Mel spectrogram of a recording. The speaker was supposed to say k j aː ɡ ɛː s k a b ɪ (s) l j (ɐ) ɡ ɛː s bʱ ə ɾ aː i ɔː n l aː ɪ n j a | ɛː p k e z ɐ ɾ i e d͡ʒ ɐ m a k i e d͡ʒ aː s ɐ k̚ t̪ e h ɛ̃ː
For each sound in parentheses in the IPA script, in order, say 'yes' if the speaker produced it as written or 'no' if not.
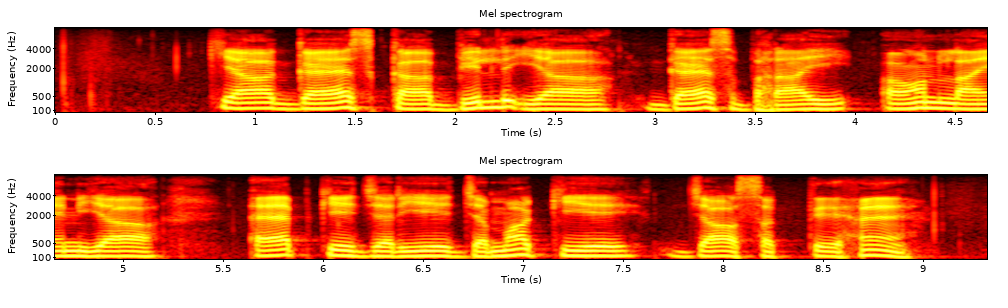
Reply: no, no

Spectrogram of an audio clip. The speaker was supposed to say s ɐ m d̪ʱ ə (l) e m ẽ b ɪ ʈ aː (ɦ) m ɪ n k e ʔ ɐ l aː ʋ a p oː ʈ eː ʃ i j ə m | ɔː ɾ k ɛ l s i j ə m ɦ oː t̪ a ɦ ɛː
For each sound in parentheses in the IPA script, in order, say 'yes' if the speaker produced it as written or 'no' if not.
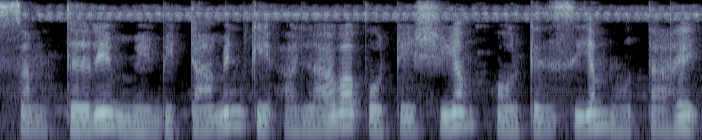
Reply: no, no

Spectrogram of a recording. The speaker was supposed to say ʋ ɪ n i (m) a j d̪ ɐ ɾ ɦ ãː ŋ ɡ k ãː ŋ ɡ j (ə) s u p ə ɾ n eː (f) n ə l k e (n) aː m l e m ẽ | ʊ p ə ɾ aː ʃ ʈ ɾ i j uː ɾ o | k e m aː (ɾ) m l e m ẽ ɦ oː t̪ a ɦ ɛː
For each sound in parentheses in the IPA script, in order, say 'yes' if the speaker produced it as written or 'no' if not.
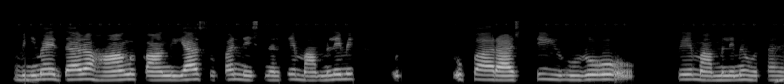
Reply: yes, no, no, no, no

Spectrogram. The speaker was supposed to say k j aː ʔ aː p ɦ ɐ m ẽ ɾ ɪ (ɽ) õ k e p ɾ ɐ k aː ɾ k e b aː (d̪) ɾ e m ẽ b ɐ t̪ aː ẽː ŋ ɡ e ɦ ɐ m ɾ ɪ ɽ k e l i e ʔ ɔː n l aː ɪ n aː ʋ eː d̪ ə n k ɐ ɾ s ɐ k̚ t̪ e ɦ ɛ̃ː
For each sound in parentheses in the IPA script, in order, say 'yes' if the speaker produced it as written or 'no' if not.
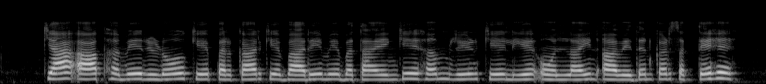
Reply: yes, no

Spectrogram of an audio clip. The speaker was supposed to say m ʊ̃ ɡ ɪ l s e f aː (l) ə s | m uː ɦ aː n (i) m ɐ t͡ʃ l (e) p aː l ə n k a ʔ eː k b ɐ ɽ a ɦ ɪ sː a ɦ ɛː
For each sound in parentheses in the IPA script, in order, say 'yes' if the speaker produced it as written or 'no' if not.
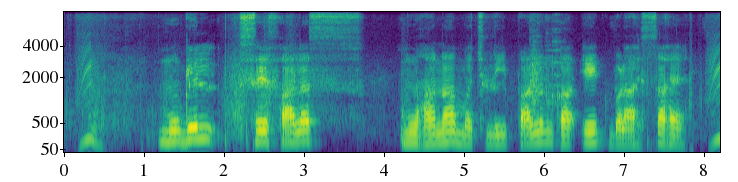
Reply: yes, no, no

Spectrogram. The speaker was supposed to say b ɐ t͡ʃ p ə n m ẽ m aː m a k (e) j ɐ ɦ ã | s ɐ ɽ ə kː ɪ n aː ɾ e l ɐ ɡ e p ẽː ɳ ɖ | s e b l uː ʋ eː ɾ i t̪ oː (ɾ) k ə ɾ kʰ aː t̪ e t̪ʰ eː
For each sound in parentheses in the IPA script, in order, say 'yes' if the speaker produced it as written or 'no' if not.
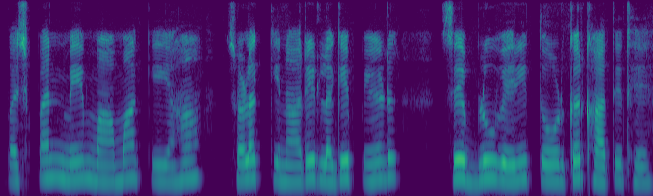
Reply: yes, no

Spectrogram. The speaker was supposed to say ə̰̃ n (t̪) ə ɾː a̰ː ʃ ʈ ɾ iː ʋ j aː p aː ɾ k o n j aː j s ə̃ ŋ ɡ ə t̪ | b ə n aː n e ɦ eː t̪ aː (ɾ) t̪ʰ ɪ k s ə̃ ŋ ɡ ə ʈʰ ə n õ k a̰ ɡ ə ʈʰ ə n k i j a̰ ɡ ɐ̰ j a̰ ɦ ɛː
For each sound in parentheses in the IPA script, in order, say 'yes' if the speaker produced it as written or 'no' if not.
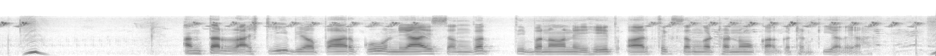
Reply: yes, yes

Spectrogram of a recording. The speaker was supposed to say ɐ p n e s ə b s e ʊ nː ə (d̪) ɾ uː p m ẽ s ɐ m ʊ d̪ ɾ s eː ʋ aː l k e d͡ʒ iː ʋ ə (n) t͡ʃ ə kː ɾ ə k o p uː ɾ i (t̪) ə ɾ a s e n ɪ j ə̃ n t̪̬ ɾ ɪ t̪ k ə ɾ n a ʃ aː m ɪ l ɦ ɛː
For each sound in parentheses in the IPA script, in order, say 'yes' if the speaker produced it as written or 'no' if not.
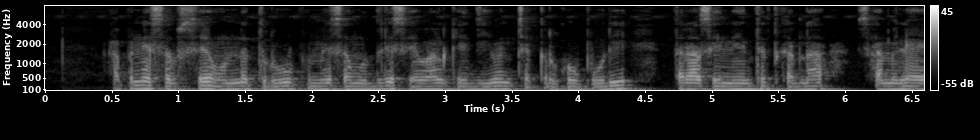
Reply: no, yes, yes

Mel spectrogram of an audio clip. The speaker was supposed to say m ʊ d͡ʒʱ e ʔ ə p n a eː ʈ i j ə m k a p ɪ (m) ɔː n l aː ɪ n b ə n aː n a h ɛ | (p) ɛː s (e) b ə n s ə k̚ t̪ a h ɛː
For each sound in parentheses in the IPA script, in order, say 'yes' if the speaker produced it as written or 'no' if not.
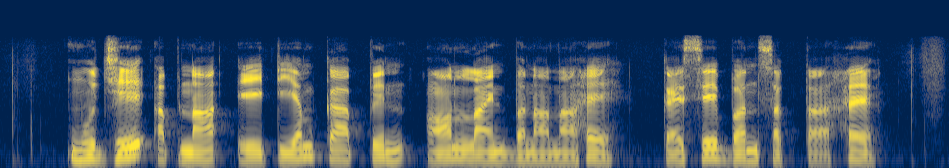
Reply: no, no, yes

